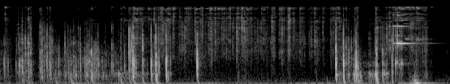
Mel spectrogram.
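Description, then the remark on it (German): Bright metallic clinks and jangles in irregular bursts from a bunch of keys being shaken, with a few sharper clatters and brief quiet gaps between them. “Und zwar ist das mein Schlüssel hier, ASMR.”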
